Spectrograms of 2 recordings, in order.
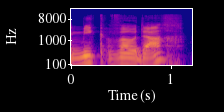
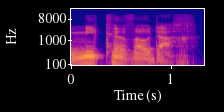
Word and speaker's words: mikvah: A lot of people will see this say mikvah but it's actually mikvah. There's extra syllable there.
